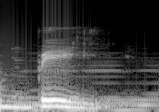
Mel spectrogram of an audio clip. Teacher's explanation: Letter A has glide. So it is a diphthong sound. So we have a glide from A to E. So bay, okay, not bay.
